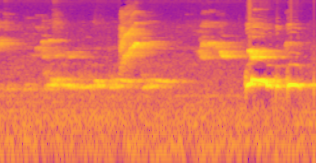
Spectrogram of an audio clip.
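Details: Crossbred zebra dove, kalung tempuk style, singing to encourage other doves: a soft low coo drifts through the first half among other birds' chirps, then a louder rolling coo phrase with two pulses closes the clip.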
